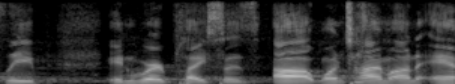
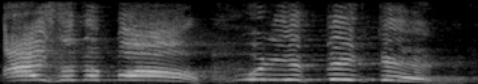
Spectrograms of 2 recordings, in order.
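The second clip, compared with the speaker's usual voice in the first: high-pitched mock sideline shouting; imitated overbearing dad yell; yelling sports dads; 13 semitones higher, slower than usual. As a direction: holler orders at your kid on the field. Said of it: "They're yelling at their kids".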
